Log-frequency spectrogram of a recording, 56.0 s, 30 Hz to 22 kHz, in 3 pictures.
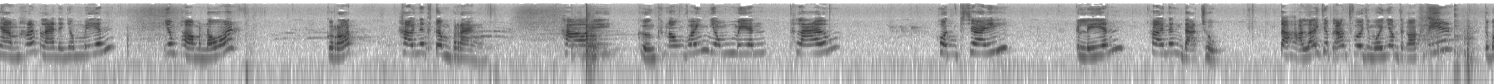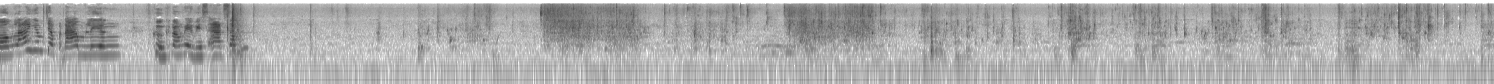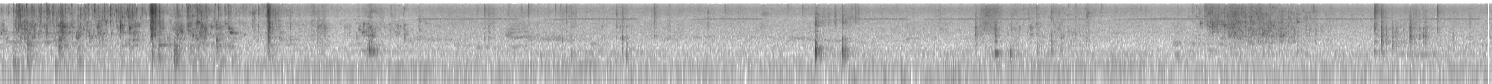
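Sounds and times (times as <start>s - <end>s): water splashing in metal basin: 23.8s - 42.6s, 52.3s - 53.9s
water poured into wok: 32.1s - 40.4s, 52.4s - 53.8s
faint high call: 42.7s - 45.0s.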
